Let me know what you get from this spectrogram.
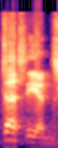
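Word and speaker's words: Desians: It's pronounced Decians, you pleb! What's so funny? No, it's definitely Designs.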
